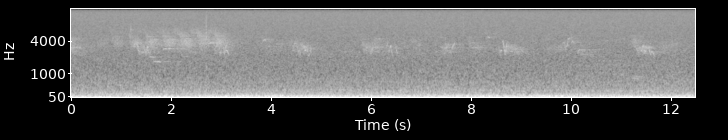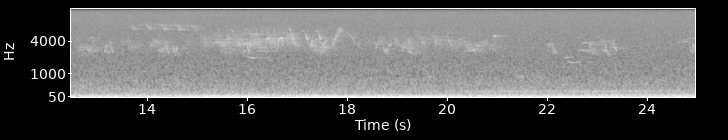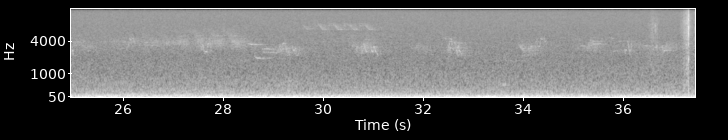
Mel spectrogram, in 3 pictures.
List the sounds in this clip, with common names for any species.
Red-eyed Vireo, Ovenbird, Wood Thrush, Black-and-white Warbler, Indigo Bunting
